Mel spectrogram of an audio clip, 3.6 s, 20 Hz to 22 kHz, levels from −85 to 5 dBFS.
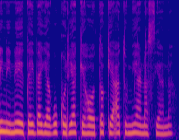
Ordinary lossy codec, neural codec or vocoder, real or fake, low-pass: none; none; real; none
